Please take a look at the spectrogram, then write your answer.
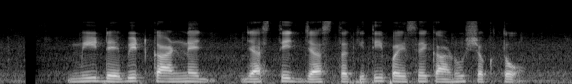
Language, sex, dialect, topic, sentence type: Marathi, male, Standard Marathi, banking, question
